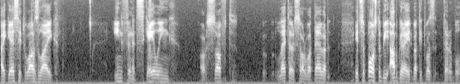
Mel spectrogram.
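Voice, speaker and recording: The pace here is moderate. The speaker is a man. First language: not English. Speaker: tech youtuber. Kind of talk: casual review monologue. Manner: halting, searches for words.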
